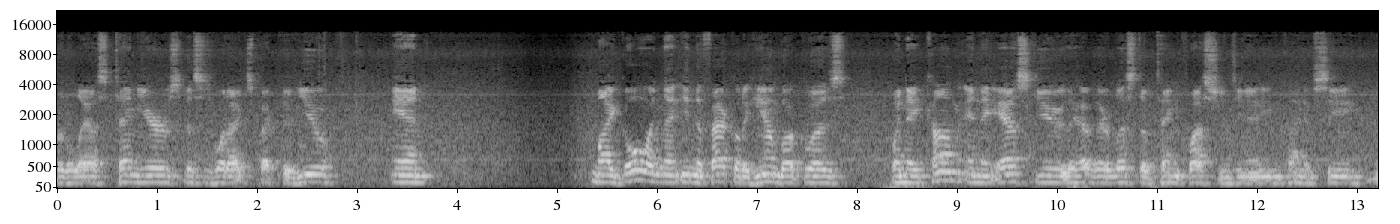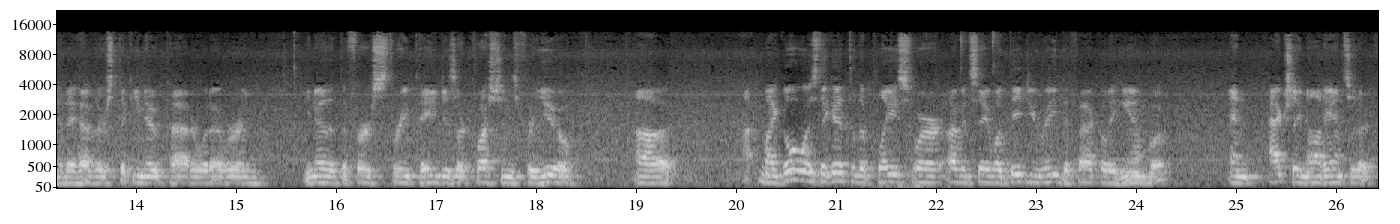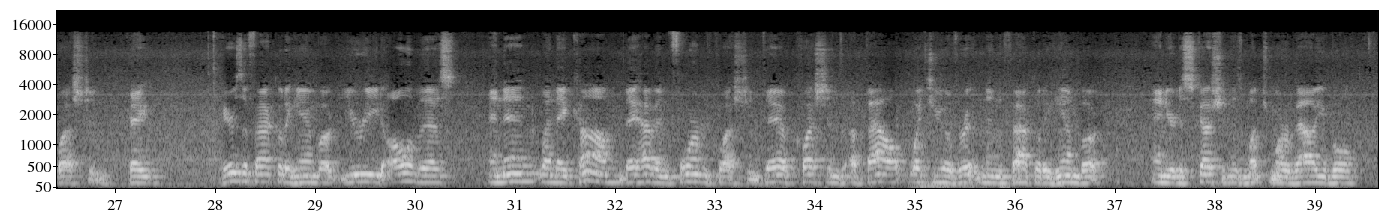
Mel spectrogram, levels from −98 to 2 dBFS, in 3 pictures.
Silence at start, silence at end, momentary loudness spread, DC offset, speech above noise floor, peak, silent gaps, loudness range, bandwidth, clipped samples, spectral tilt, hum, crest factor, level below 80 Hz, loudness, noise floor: 0 s; 0 s; 10 LU; under 0.1%; 30 dB; -4 dBFS; none; 2 LU; 13.5 kHz; under 0.1%; -5.5 dB/octave; none; 18 dB; -54 dBFS; -21 LUFS; -51 dBFS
